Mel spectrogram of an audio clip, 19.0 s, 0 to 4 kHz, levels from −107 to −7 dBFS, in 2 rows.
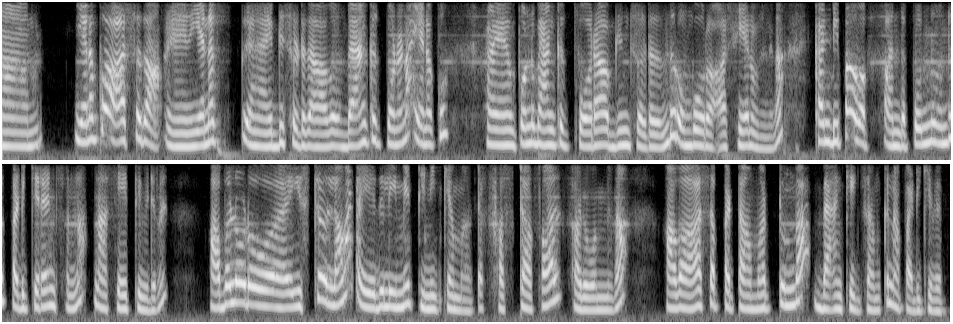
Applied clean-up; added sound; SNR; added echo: neural diffusion model UNIVERSE++.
